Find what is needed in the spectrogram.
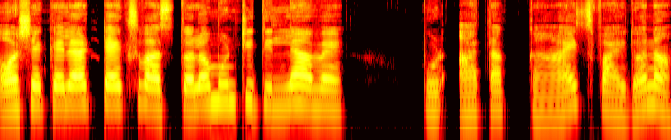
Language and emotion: Goan Konkani, sad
